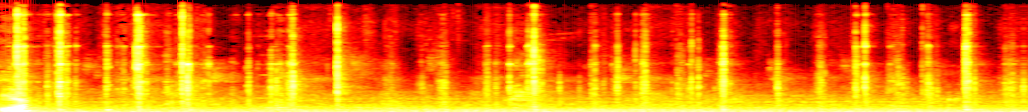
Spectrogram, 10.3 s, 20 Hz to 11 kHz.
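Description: Light, irregular metallic clicks and ticks as an M12×1.75 bolt is turned into the engine bracket with a long hex key, the key and bolt head knocking against the washer and bracket.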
